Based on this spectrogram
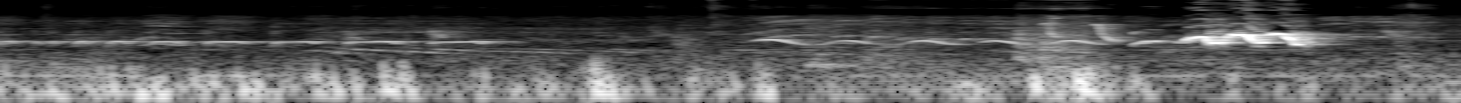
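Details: Black-naped oriole (kepodang) in full song: an even wavering whistle, then looping slurred notes rising into a loud, rich fluted flourish near the end, over faint background noise.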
